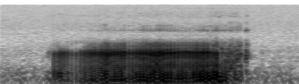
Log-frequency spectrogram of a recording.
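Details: A female Boston terrier from Seattle snores with one long, rattling, low breath lasting nearly two seconds.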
